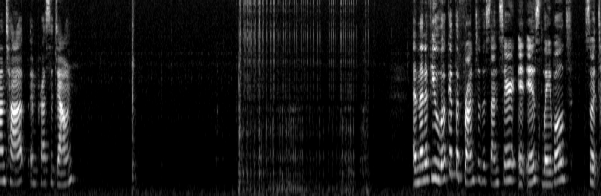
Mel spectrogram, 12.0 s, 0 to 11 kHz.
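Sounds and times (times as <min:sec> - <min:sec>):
faint crackling and scraping: 0:04.2 - 0:08.0
sensor pins clicking into breadboard: 0:04.8 - 0:07.5.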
